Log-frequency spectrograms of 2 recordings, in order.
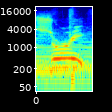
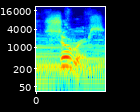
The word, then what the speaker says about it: Souris: the Mouse River locally, the pronunciation has been fully Americanized over the decades. The French would call it Souris, whereas North Dakotans have created their own pronunciation, Souris.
